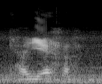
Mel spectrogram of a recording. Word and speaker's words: Calleja: Is that how you pronounce it? Calleja. Calleja.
